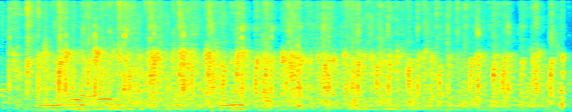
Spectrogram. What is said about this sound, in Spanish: Pido un fuerte aplauso.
